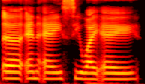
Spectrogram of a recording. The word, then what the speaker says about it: Nacya Marreiro: NACYA_MARREIRO, and that's my name. Nacya Marreiro, I say it right? You said it perfectly.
